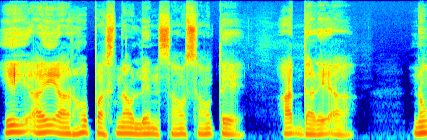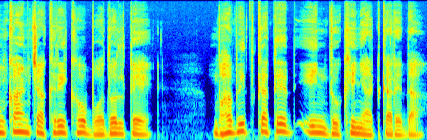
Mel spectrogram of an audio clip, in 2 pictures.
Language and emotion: Santali, sad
